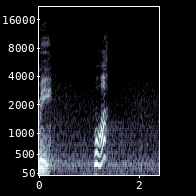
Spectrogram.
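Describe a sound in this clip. A high voice asks a short, puzzled question.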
